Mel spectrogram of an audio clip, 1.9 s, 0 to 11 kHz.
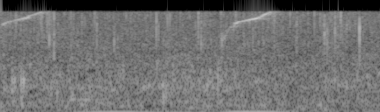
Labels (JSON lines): {"label": "biophony, dolphin", "recorder": "SoundTrap 500"}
